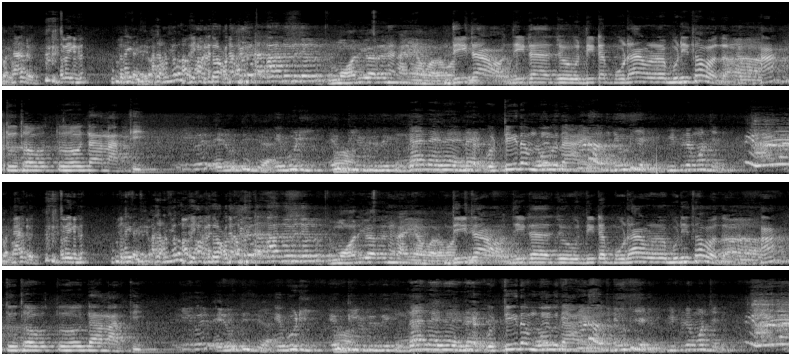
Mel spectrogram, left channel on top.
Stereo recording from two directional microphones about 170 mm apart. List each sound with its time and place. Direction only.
0.6 s speech: 5° right (ahead or behind)
3.3 s a man's voice: 20° left (ahead or behind)
4.5 s a man's voice: centre (ahead or behind)
12.7 s a man's voice: 15° right (ahead or behind)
